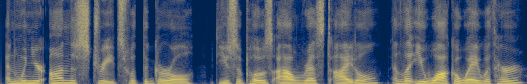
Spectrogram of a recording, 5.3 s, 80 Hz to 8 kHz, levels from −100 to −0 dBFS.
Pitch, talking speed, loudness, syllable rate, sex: 170 Hz, 250 wpm, -20 LUFS, 5.7 syllables/s, male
